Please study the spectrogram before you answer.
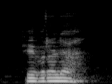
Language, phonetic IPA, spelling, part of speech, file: Russian, [fʲɪvrɐˈlʲa], февраля, noun, LL-Q7737 (rus)-февраля.wav
- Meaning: genitive singular of февра́ль (fevrálʹ)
